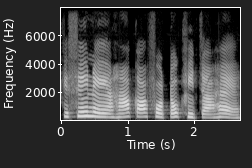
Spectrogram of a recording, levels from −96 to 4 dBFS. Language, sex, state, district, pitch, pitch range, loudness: Hindi, female, Madhya Pradesh, Dhar, 255 Hz, 245-275 Hz, -13 LUFS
